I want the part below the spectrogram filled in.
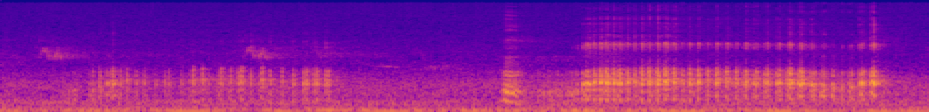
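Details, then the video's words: Laughing kookaburra cackling: a run of rapid harsh pulses, then a louder burst of fast rattling notes, with faint high chirps of another bird over a low background rumble. "Kuukabarra kõkutab"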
